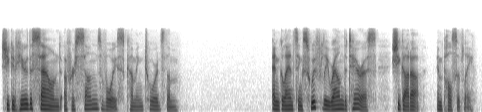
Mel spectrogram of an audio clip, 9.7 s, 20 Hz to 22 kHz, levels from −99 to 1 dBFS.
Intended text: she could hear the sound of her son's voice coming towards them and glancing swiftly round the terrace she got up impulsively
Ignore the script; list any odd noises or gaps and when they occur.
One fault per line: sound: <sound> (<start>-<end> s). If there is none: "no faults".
no faults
